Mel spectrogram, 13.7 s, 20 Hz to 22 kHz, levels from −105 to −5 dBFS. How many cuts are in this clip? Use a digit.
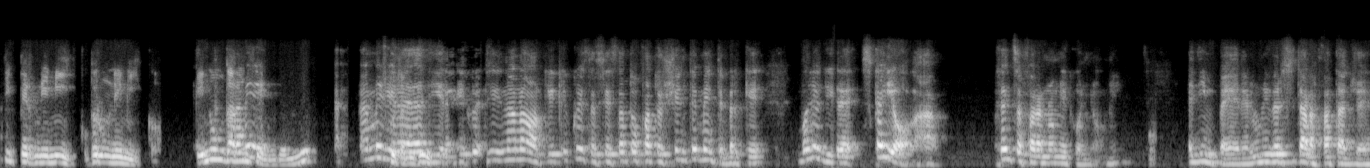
2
